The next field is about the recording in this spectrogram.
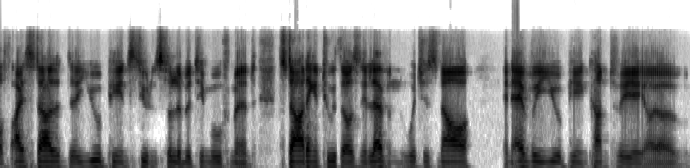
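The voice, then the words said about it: Strange non-native accent. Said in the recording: “a strange accent”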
